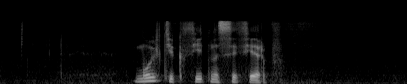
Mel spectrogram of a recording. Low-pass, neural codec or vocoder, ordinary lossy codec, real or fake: none; codec, 16 kHz, 0.7 kbps, FocalCodec; none; fake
